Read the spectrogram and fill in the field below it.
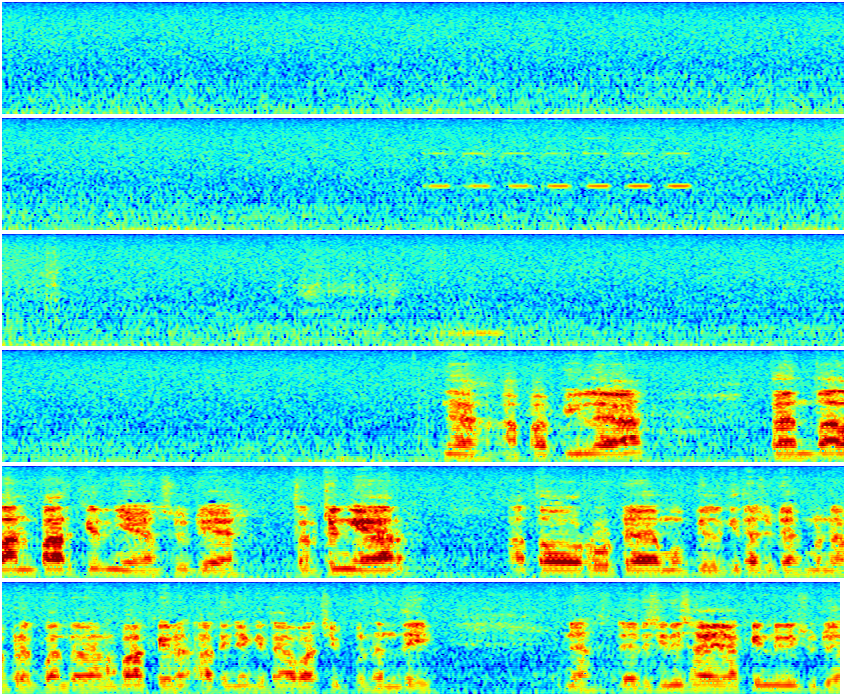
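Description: A car engine idles with a low steady hum.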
